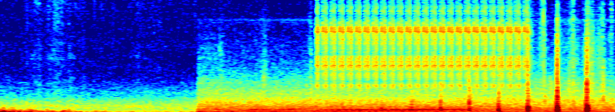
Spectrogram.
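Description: Very quiet at first, then from about two seconds in a steady low buzzing hum, with a few sharp clicks near the end.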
